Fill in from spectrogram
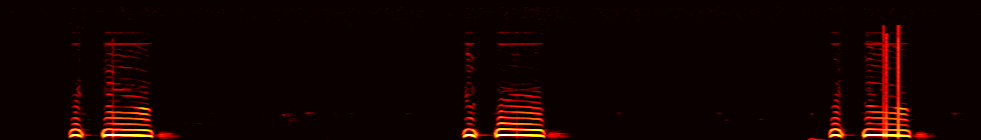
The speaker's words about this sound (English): And this next one is a song by the subspecies, the Western burrowing owl.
